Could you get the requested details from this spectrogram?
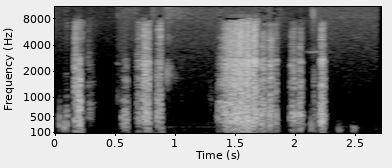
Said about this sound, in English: he didn't think we could hear him. Tater chip. Oh, whatever it is, it got some crunch on it.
